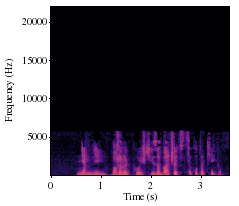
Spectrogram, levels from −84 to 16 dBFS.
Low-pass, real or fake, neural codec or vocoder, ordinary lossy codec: 7.2 kHz; fake; codec, 16 kHz in and 24 kHz out, 0.6 kbps, FireRedTTS-2 codec; MP3, 24 kbps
